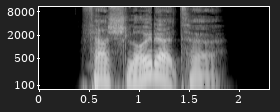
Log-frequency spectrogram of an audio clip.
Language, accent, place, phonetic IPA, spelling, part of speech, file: German, Germany, Berlin, [fɛɐ̯ˈʃlɔɪ̯dɐtə], verschleuderte, adjective / verb, De-verschleuderte.ogg
- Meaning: inflection of verschleudern: 1. first/third-person singular preterite 2. first/third-person singular subjunctive II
